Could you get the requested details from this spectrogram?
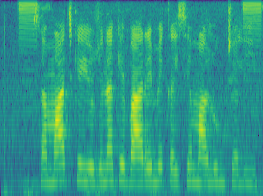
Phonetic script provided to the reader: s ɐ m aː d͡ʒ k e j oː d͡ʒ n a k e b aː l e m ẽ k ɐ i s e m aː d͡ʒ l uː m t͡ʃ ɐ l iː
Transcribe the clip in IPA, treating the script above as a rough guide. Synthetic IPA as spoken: s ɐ m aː d͡ʒ k e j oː d͡ʒ n a k e b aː ɾ e m ẽ k ɐ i s e m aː l uː m t͡ʃ ɐ l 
